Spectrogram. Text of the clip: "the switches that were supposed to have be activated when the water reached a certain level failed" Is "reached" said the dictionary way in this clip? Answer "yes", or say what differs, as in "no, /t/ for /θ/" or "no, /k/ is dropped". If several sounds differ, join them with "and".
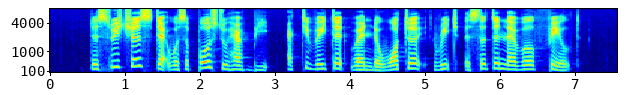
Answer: no, /t/ is dropped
